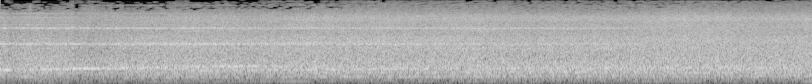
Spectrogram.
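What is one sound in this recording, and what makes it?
A subway train rumbles and hums loudly as it rolls slowly along the platform.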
